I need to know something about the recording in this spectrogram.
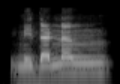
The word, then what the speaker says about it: nidanam: Okay, here the M we're going to pronounce Nidanang Vibum Samang Charantang Sarvatra Bhutana Yan Mita Kalihi.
